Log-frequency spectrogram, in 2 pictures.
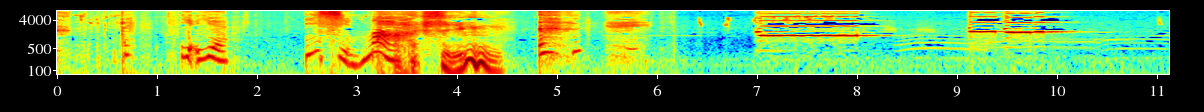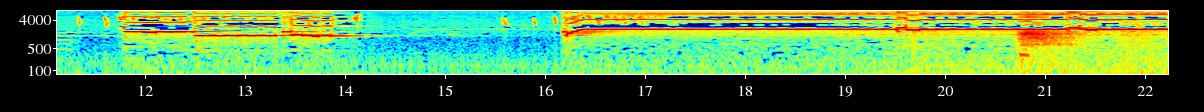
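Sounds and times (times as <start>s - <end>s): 
speech: 1.2s - 1.8s, 2.5s - 5.3s
eagle-bone flute being played: 7.0s - 8.4s, 11.8s - 14.2s, 16.2s - 22.2s.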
